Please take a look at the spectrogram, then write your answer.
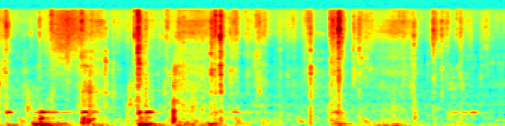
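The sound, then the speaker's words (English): Playing cards being shuffled during a game of War, a quiet run of quick papery clicks and riffles in uneven bursts, with faint background noise and no clear talking. “You were shuffling. Oh, that's his deck that he had to shuffle.”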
